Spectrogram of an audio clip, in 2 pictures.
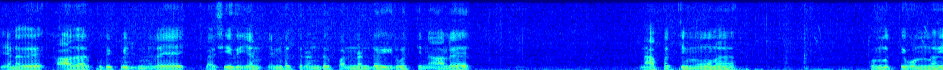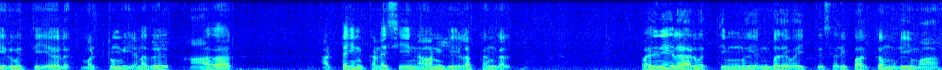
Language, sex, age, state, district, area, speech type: Tamil, male, 60+, Tamil Nadu, Nagapattinam, rural, read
